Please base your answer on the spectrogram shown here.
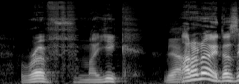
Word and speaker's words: Ruff Majik: And then at some point, then people come to you and they're like, how do we pronounce this? And we say Ruff Majik.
